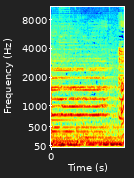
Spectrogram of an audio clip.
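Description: Sustained blaring car horns from a wedding procession heading to a church in Crete, loud and close, with a voice over the horns.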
